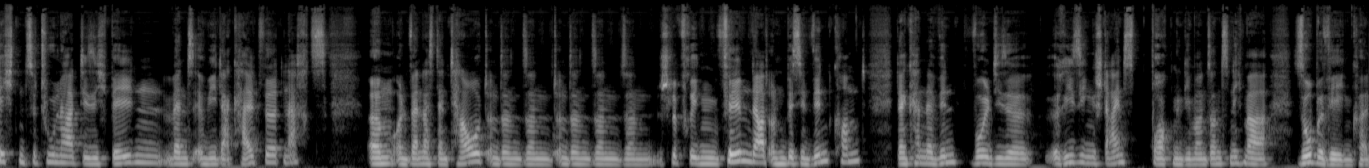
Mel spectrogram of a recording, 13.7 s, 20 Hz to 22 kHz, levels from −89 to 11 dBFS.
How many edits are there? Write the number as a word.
four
